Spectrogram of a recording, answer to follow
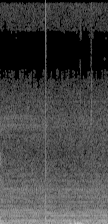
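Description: A steady mechanical hum with a single faint click about a second in.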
